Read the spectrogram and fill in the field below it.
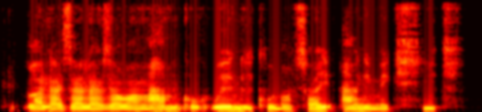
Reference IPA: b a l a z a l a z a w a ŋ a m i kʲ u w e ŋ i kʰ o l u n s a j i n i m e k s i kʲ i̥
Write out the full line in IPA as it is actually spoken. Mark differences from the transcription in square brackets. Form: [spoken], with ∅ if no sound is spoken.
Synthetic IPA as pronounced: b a l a z a l a z a w a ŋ a m i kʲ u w e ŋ i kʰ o l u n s a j [a] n i m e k s i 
